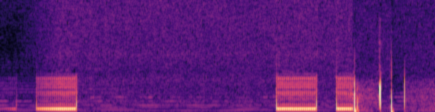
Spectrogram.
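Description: Telephone ringing with an electronic ring tone: one ring, then about two seconds later a quick double ring that is cut short. A few sharp clicks near the end follow as the call is picked up.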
